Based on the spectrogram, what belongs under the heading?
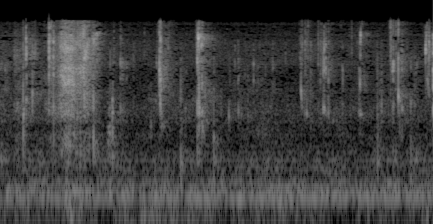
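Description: A person chewing a mouthful of soup with soft taro: quiet mouth clicks and smacks, with a faint steady low hum beneath.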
